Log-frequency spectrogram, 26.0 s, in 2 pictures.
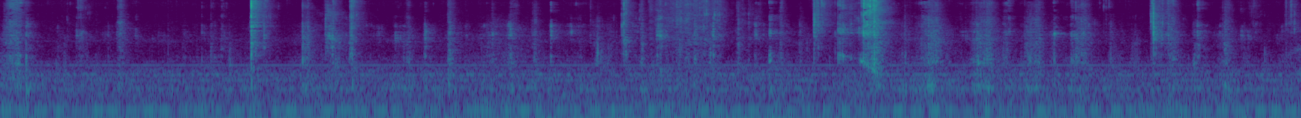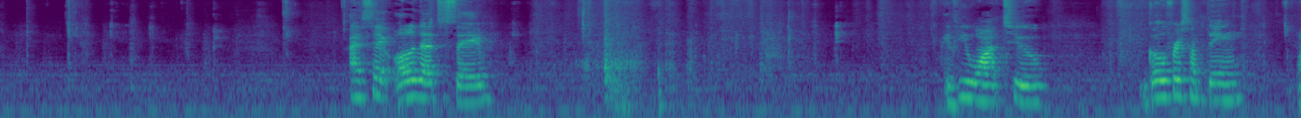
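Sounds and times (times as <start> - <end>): person chewing chips: 0.0 - 16.5, 17.9 - 19.0, 20.0 - 22.4, 25.4 - 26.0
steady low hum: 0.0 - 26.0.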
